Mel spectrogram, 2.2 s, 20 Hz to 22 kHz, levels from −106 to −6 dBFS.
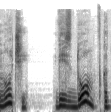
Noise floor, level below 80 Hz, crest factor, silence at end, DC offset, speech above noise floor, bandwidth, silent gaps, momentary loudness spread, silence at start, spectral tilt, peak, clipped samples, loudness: -72 dBFS; -60 dBFS; 16 dB; 0.05 s; under 0.1%; 54 dB; 16.5 kHz; none; 15 LU; 0 s; -6.5 dB/octave; -2 dBFS; under 0.1%; -18 LUFS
